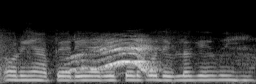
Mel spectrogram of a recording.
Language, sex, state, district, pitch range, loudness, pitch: Hindi, female, Haryana, Jhajjar, 190-200 Hz, -15 LUFS, 195 Hz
